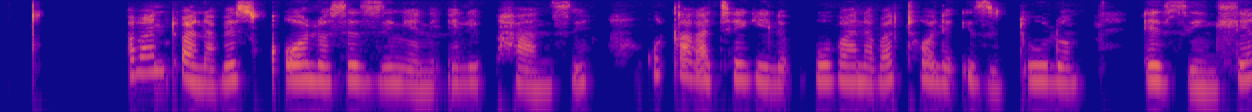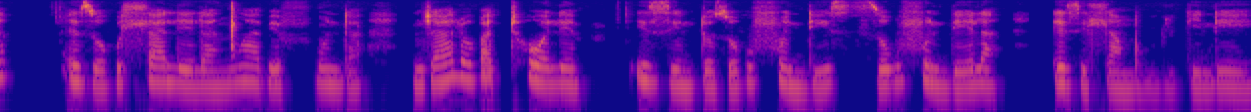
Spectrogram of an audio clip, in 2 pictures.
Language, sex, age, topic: North Ndebele, male, 25-35, education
